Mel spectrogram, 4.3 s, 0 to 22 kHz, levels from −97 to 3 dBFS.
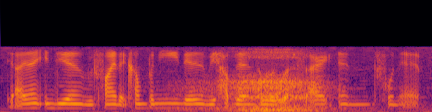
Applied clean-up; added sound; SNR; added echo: none; Breathing; 3 dB; none.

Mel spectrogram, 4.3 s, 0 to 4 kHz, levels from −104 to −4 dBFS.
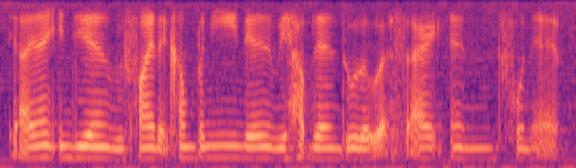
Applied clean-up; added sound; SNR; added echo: none; none; none; none.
